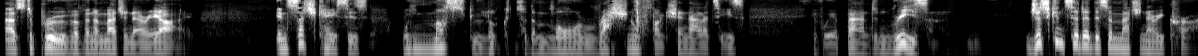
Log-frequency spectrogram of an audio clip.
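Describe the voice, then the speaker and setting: An actor playing a sceptical, rational Victorian gentleman in an audio drama, speaking in a formal, measured and insistent way. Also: mid-range voice, expressive, slight background noise, close to an everyday voice. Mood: measured, persuasive. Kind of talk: period audio drama acting.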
